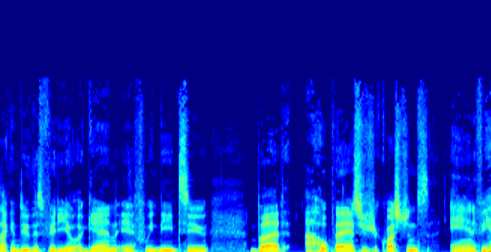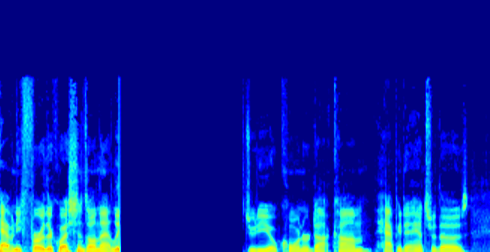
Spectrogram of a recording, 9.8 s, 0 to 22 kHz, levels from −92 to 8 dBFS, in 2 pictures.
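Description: At 6.10 s the sound cuts off abruptly and stays silent until 7.34 s, a gap of about 1.24 s: a playback stall. The player most likely ran short of data or had its output thread held up, so nothing reached the output until it caught up. On a waveform the trace drops to a flat line with a hard edge at each end, and a spectrogram shows a clean vertical band of empty space across all frequencies.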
